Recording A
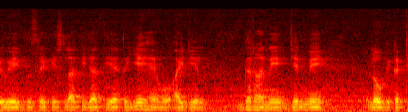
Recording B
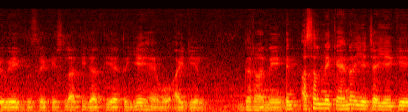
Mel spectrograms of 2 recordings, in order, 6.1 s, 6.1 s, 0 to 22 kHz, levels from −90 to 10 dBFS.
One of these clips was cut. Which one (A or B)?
B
